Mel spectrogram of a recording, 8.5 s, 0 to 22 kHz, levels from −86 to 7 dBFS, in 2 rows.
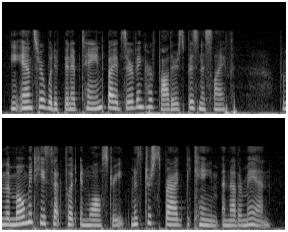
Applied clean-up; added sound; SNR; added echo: none; none; none; none.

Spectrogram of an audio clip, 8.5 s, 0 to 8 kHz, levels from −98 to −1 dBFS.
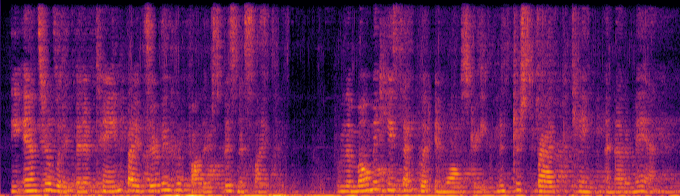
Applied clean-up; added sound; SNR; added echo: neural separator model SepFormer DNS4.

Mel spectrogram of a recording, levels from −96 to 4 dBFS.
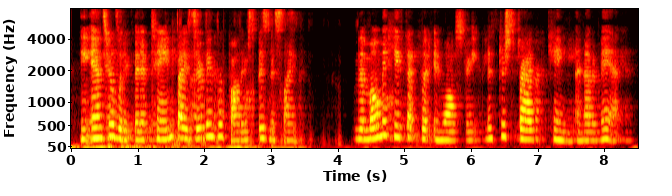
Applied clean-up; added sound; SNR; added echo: neural mask model DeepFilterNet 3.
